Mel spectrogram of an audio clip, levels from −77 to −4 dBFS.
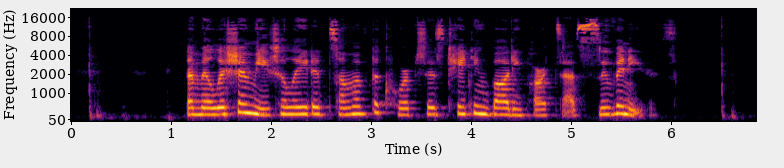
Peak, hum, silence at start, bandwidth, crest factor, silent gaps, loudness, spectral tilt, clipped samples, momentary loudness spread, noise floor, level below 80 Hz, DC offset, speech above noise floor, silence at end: -2 dBFS; none; 0.15 s; 16 kHz; 16 dB; none; -15 LUFS; -2.5 dB/octave; under 0.1%; 9 LU; -60 dBFS; -68 dBFS; under 0.1%; 44 dB; 0.85 s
